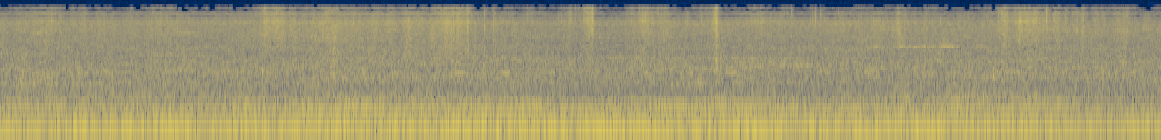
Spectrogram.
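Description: Steady low rumble of passing road traffic, with a few faint, scattered knocks.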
